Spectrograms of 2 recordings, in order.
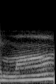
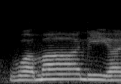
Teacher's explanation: جب بھی آپ ما اور نا الف مدہ کے ساتھ ادا کریں گے میم اور نون کو تو ناک میں آواز نہیں لے جانی ہے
